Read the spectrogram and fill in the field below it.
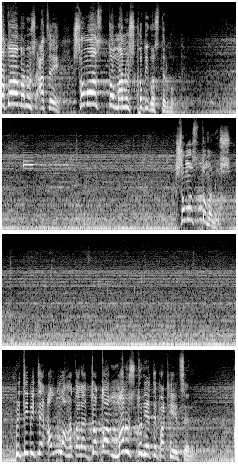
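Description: A man preaches loudly into a microphone, his chanting voice amplified through loudspeakers.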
